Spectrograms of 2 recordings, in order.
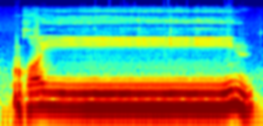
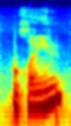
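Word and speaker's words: غين: এরপর দেখুন আইনের মতোই কিন্তু উপরে 1 নোক্তা, এটা হচ্ছে গইন। হলকের শেষ ভাগ হতে গইন উচ্চারণ হয়, গইন, গইন।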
